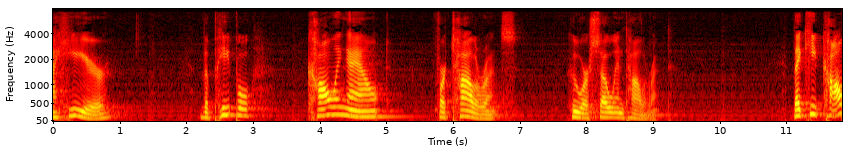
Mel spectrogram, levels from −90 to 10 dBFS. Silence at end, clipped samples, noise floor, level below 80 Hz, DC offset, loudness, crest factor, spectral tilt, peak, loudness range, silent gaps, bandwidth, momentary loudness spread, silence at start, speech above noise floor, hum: 0 s; under 0.1%; -56 dBFS; -52 dBFS; under 0.1%; -22 LUFS; 20 dB; -6.5 dB/octave; -2 dBFS; 6 LU; none; 7.6 kHz; 20 LU; 0 s; 35 dB; 60 Hz at -55 dBFS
